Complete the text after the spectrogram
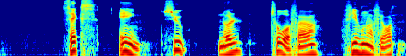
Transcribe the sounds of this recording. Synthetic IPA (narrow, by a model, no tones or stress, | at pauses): seɡ̥s | e̝̰n | syʊ̰ | nɔ̽lt͡sʰo̝̰ːɒ̽fɶɐ | fiːɐɦunɐð̞̩ˠɒ̽fjo̝ɐd̥n̩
